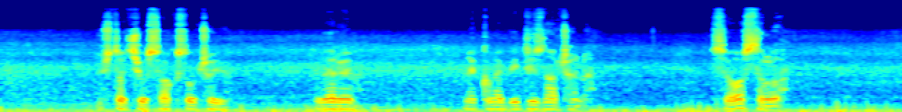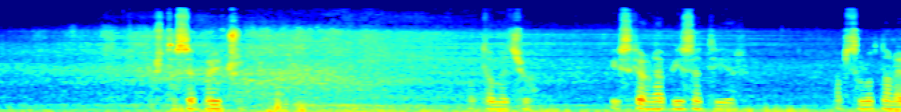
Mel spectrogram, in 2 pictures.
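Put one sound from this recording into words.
An elderly man talks calmly close to the microphone.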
